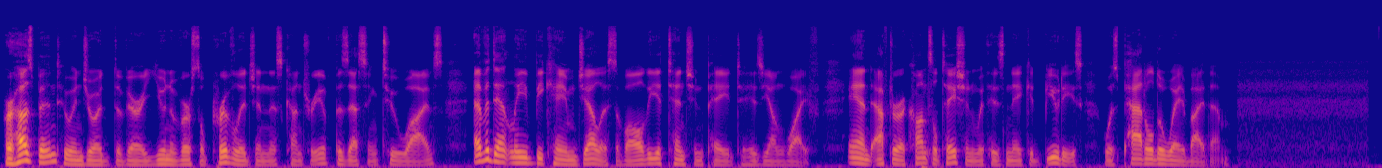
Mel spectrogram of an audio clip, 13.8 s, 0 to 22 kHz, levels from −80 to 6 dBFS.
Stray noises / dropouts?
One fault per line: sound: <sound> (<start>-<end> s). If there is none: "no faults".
no faults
